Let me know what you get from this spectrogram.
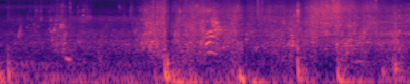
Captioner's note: both grunting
